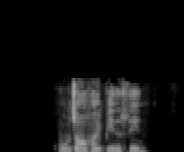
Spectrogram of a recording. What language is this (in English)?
Cantonese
